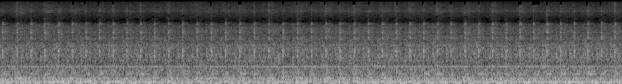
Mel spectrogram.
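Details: 1951 Chevy truck engine at steady idle after starting; fast, light lifter ticking that doesn't follow any load change, from number 4 intake and number 2 exhaust still clacking while number 2 intake seems okay; owner plans to tweak those two valves.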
